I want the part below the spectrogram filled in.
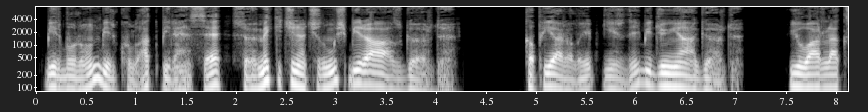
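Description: Deep male narrator, measured literary reading, very dry close sound. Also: a little mellow, dry recording. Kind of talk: storybook reading.

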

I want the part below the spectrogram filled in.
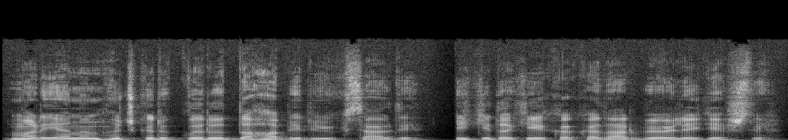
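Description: Low-voiced man reading a story. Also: animated, fairly quick, darkish tone, no room sound, studio quality. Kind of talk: audiobook narration.

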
